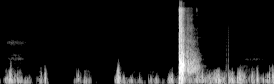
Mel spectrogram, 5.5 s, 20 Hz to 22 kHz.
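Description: A single sharp, loud shot from an HK VP9X pistol at an outdoor range, fired alone after stretches of quiet handling noises.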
